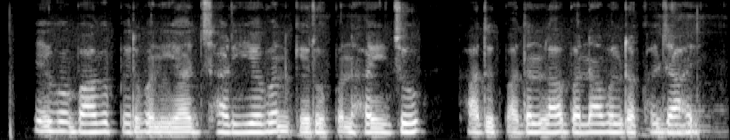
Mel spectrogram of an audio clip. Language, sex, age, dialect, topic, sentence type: Magahi, male, 25-30, Western, agriculture, statement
